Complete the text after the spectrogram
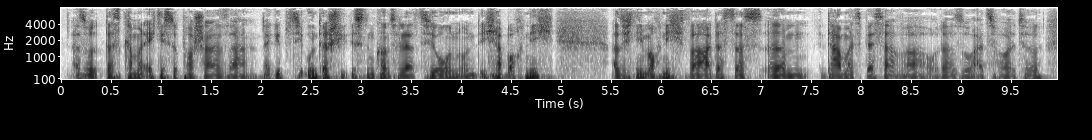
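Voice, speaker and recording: A man's normal speaking voice, medium in pitch, at a fairly quick pace with ordinary pitch variation. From Wuppertal, western Germany. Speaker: DJ and event promoter. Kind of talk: casual interview.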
